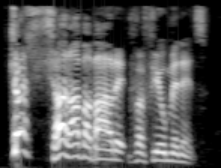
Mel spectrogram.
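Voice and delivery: fed-up outburst; exasperated. Acted. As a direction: cut him off angrily. Dan snaps at the journalist.

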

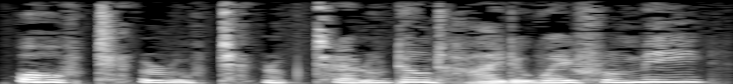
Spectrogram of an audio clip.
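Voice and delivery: high, pleading and tender; a frightened woman coaxing a hidden child; high-voiced tender pleading to a child; tender frightened mother. Tenar weeping over the child.

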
